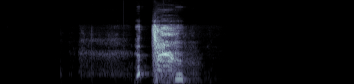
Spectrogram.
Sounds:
Sneeze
